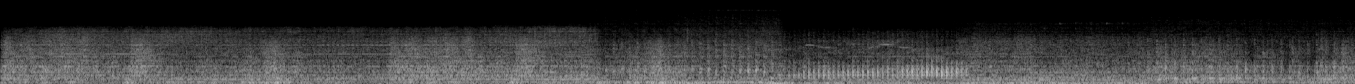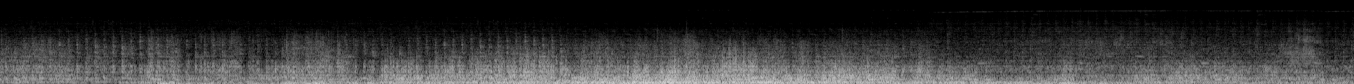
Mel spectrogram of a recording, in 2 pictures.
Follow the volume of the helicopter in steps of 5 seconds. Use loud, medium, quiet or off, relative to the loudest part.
medium, loud, medium, medium, medium, medium.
